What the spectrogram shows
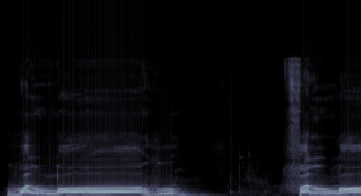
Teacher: لفظ اللہ سے پہلے زبر آیا یہ پر ہوگا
